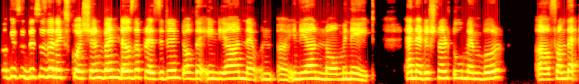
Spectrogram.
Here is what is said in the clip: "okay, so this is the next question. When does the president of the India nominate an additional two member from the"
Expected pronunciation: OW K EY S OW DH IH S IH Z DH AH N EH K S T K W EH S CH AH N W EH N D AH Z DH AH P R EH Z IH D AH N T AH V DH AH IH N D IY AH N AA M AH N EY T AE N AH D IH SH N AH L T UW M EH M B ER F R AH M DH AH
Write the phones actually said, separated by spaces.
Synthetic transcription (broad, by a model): OW K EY S OW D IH S IH Z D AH N EH K S T K W EH S CH AH N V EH N D AH Z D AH P R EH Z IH D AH N T AH V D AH IH N D IY AH N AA M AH N EY T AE N AH D IH SH N AH L T UW M EH M B ER F R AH M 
